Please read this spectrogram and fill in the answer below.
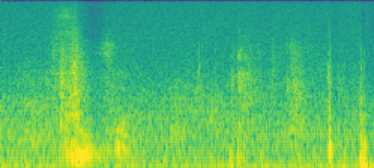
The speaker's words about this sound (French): Il va jusqu'à l'entrée de leur maison. Avec un pinceau au laser, c'est une tige qui entre dans la serrure et qui prend la forme de la clé voulue d'après les formes intérieures de la serrure. La porte.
